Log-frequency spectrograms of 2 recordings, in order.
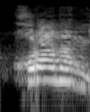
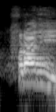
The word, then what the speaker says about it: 쿠란: 일단 코란은 영어식 발음이에요. 쿠란이 이제 정확한 아랍식 발음인데, 쿠란은 이슬람의 경전입니다.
